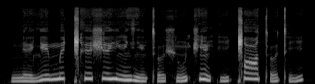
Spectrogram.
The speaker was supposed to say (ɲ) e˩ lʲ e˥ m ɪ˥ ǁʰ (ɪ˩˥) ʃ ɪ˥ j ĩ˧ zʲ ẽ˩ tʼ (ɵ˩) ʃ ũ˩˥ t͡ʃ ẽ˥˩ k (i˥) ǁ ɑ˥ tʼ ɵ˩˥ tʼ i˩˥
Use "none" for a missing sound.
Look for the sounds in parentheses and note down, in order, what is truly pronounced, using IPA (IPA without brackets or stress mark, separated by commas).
n, ɪ˥, ɵ˩, i˩˥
